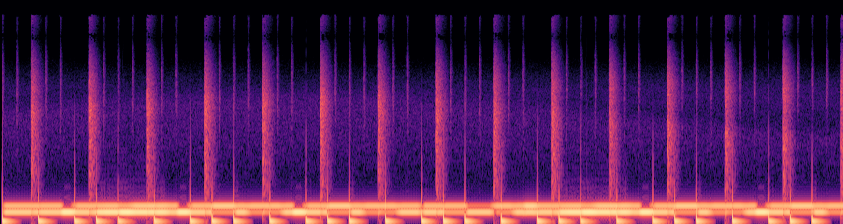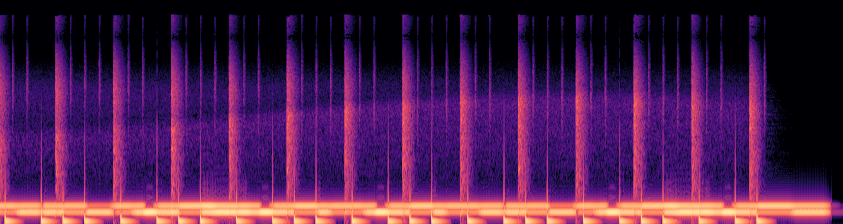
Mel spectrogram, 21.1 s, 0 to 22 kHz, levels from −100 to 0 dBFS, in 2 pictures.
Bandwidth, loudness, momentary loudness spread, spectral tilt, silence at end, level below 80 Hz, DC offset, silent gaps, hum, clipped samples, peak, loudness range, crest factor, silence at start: 6.4 kHz; -11 LUFS; 6 LU; -9 dB/octave; 0.15 s; -18 dBFS; under 0.1%; none; none; under 0.1%; 0 dBFS; 3 LU; 10 dB; 0 s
